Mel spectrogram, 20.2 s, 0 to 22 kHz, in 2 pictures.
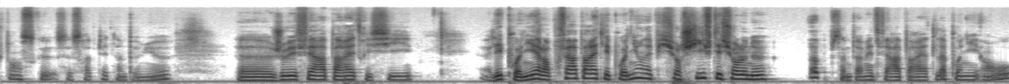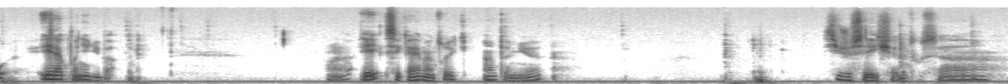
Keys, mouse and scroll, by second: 0.0-1.3 drag, 7.0-8.3 shift+drag, 10.1-11.5 shift+drag, 11.9 shift+click, 12.9 click, 15.1-16.5 drag, 17.7 ctrl+a.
